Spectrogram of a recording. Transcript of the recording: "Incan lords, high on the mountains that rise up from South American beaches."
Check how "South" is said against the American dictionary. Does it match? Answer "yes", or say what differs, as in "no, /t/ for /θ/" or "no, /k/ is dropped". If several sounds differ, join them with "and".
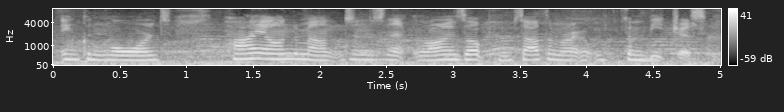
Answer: yes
